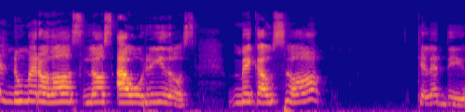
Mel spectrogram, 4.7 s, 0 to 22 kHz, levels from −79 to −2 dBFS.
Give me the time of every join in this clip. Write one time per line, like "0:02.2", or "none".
0:02.3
